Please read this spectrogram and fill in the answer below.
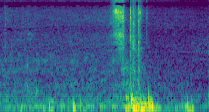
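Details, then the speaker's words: Pool autofill irrigation valve gives a loud, deep thunk on shutoff, water hammer carried through the whole house's plumbing, before fitting an inline water hammer arrestor at the house supply hose bib. "hear that funk when the valve turns off it's pretty loud and it's pretty annoying"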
